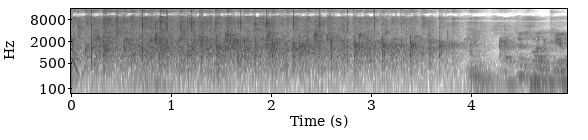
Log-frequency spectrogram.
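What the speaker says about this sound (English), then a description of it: "Round of applause, please." Audience in a pub applauding at a politics talk about community independent politicians, steady loud clapping filling most of the moment before fading, with voices starting at the end.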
